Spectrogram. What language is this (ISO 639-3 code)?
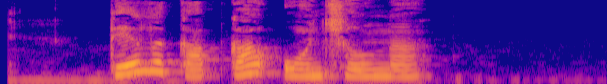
chm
